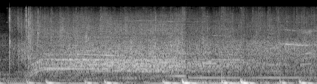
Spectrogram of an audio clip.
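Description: Dense, continuous applause as the winners of a prize are announced fills the whole moment, with a steady beat of low thumps roughly three times a second running underneath. No one speaks over it.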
